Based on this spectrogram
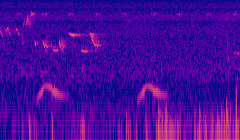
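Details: Black-chinned fruit dove giving two low hoots about two seconds apart, each swelling upward then sliding down, with higher chirps and whistles from other birds overhead and low rumbling noise.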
